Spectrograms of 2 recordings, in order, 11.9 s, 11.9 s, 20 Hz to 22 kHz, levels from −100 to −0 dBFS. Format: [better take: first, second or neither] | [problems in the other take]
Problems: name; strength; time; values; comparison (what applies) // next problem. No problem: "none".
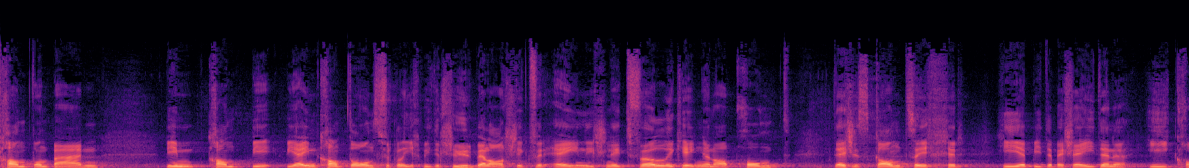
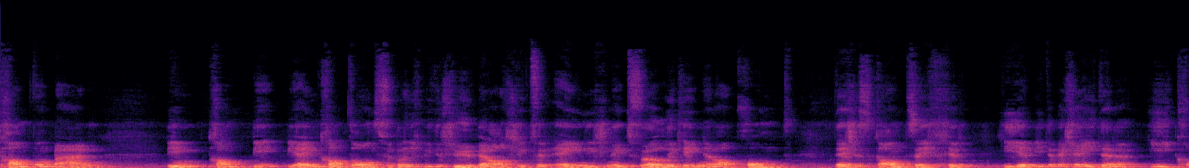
first | room echo; dies away in 0.5 s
